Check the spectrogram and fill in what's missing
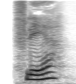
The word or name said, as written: flair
